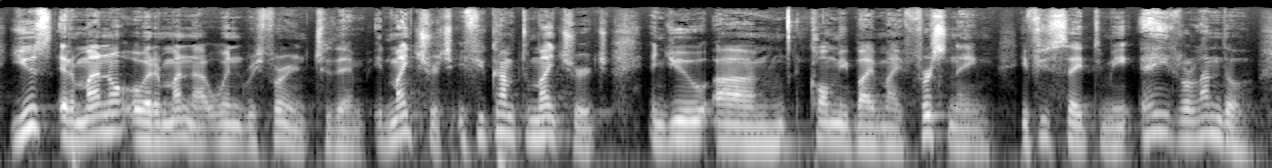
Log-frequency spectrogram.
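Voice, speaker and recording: A man's voice: medium pitch, mellow. A man from Mexico with a Mexican Spanish accent, a pastor giving a teaching talk with many fillers and restarts. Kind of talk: teaching talk to a church audience.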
